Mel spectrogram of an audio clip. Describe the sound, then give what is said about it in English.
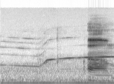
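An ambulance siren passes behind a car: a steady wailing tone steps up in pitch, then swells louder near the end over a low engine rumble. “be lucky it's not me in this ambulance. I gotta get out of the way because it's right behind me.”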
